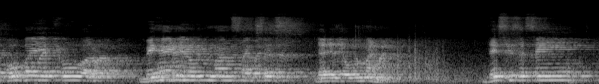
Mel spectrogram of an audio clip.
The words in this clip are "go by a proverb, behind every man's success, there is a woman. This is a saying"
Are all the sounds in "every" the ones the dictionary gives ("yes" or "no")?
no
